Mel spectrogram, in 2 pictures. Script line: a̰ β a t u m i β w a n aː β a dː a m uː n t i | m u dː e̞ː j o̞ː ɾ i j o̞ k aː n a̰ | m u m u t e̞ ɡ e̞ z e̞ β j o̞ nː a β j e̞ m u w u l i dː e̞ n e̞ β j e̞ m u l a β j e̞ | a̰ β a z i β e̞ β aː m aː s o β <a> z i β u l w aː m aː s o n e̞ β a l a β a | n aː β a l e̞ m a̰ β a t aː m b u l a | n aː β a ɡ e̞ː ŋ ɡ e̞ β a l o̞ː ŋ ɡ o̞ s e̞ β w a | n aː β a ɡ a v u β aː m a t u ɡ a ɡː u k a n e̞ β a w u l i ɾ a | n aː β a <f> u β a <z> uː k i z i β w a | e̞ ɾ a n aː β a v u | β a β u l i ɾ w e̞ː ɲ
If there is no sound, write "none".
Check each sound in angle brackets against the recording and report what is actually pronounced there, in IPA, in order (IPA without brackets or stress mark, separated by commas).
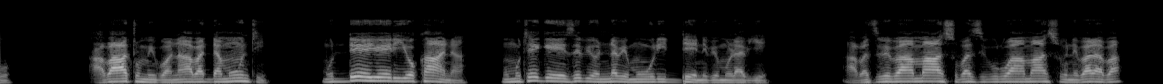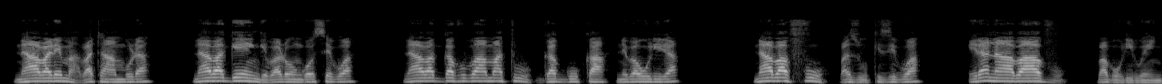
a, f, z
